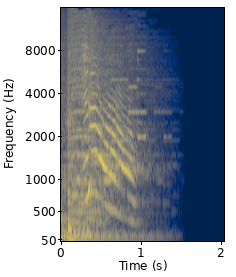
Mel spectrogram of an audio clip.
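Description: The end of a children's cartoon song: a cheerful sung "Yay! Yeah!" in high voices that slide down in pitch over the music. It fades out about a second and a half in.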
